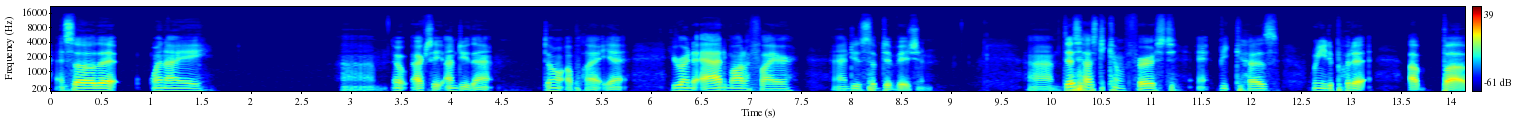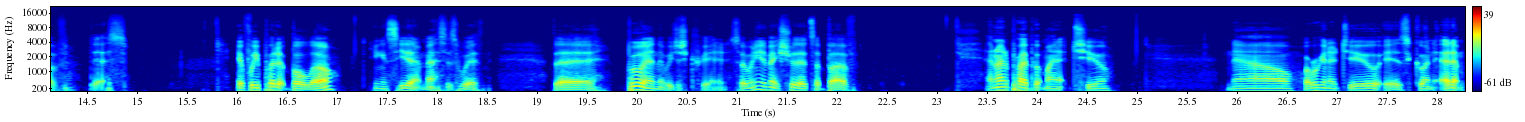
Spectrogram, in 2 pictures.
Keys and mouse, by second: 0.9 middle click, 4.0 ctrl+z, 6.1 click, 14.0 click, 15.1-16.7 middle drag, 16.7 click, 21.2 click, 23.6 click, 24.4-25.4 middle drag, 25.4 click, 27.0-28.2 middle drag, 27.9 Tab.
